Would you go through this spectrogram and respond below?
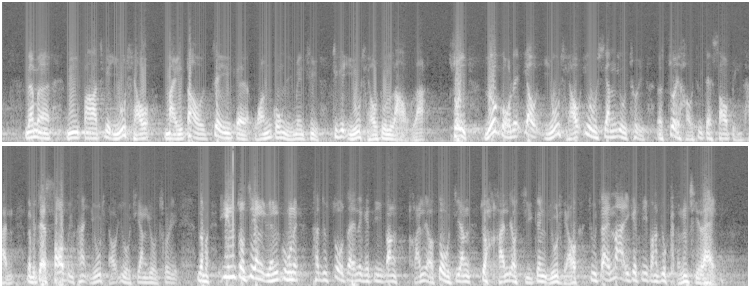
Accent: Singapore; 有一次我小的时候在新加坡

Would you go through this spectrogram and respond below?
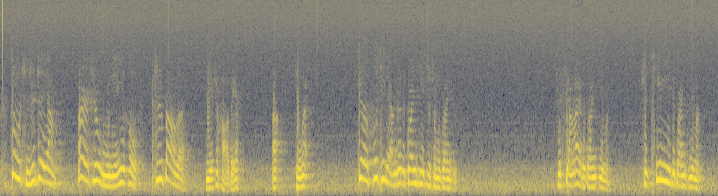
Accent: China; 我们中国人现代人最有兴趣的就是清朝的历史

